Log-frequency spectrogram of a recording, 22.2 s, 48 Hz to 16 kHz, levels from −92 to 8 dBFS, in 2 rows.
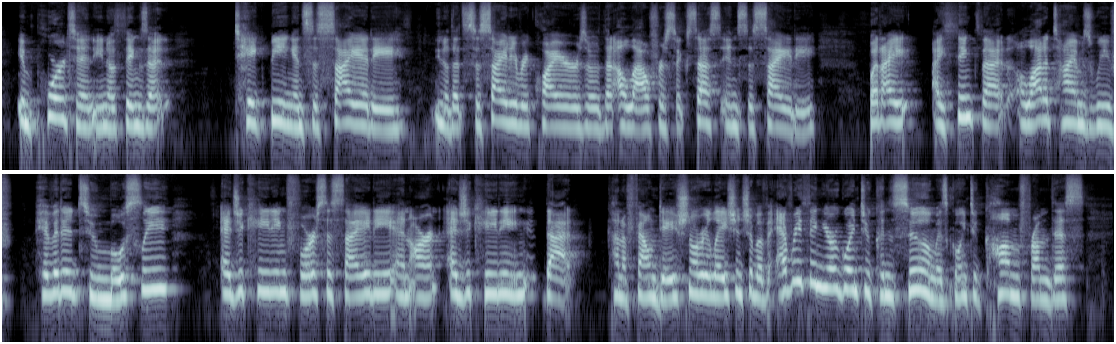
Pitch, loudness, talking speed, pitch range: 235 Hz, -15 LUFS, 155 wpm, 220-260 Hz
